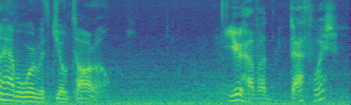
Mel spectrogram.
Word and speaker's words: Jotaro: I want to call him Yotaro, not Jotaro. It's funny because, you know, I'm told sometimes the J is pronounced as a Y, so I pronounce it as a Y, and then V says it's a J.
